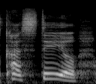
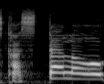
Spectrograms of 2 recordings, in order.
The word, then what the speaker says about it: Castillo: my family name is Castillo, but I do know that Castillo's is a Spanish last name. I've heard many versions, Castello, Castillo, but I believe it's pronounced Castillo, Castillo, and there are many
